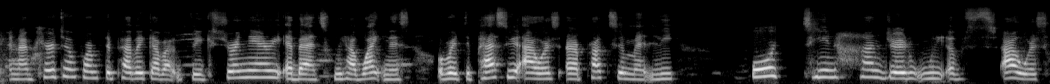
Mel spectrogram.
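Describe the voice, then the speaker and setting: Brief: actress as a bumbling lady general, high voice, stumbling official delivery, close dry recording. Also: no room sound. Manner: halting, garbles words. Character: flustered, bumbling female army general at press briefing. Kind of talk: comic radio play acting.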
